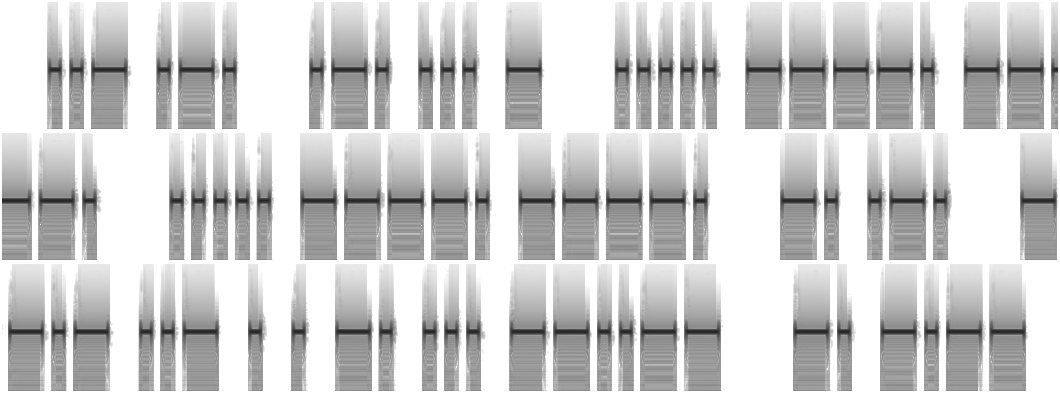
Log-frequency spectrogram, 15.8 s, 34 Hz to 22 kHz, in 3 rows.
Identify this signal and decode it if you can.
Morse code, heard as a keyed tone, about 22 wpm, 700 Hz. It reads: UR RST 599 599 NR QUEENS, NY
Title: K1USN SST QSO Practice 22wpm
